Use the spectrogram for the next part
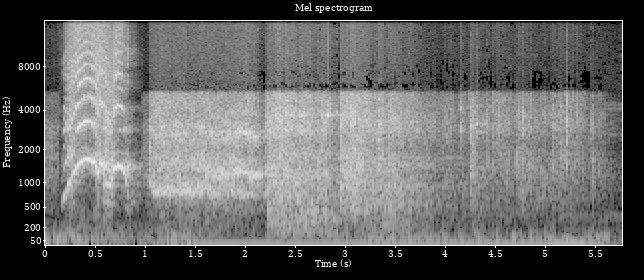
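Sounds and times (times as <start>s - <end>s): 
tire screech of car skidding: 0.1s - 2.2s
car crashing into truck: 1.0s - 5.6s.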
